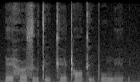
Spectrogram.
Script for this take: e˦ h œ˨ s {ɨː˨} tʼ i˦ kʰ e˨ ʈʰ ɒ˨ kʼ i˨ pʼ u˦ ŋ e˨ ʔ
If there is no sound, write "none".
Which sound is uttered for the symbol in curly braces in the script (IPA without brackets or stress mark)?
ɨ˨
